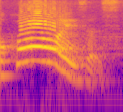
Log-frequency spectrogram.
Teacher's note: Olha aqui a palavra agora, coisas. Qual que eu falo mais forte? O coi, não é? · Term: sílaba tônica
